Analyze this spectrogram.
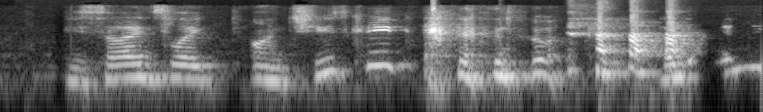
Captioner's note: laughs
